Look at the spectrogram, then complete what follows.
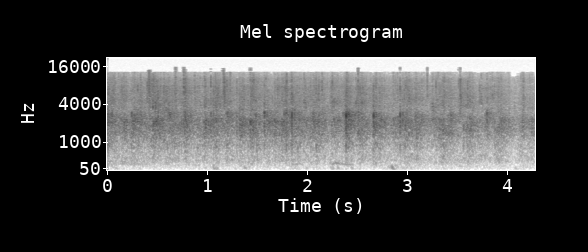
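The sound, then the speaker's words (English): An audience claps steadily, a dense wash of many hands at a moderate, even level that carries on for the whole stretch without anyone speaking over it. The applause is for the event's community partners KUOW, StoryCorps, FireSteel and Seattle University. “So I'd like us all to give a big round of applause for our community partners.”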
